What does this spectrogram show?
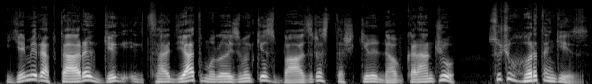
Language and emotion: Kashmiri, surprised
